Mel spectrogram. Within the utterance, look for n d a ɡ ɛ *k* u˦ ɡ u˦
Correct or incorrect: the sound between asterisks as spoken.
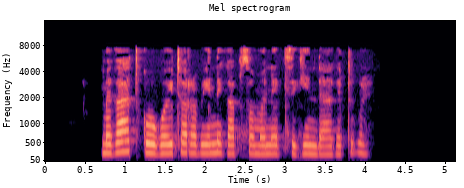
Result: incorrect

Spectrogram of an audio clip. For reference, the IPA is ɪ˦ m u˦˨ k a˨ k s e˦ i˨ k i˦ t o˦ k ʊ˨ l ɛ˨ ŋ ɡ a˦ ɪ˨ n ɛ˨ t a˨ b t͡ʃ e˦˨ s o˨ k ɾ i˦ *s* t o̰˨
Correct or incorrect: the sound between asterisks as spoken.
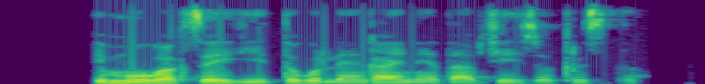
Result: correct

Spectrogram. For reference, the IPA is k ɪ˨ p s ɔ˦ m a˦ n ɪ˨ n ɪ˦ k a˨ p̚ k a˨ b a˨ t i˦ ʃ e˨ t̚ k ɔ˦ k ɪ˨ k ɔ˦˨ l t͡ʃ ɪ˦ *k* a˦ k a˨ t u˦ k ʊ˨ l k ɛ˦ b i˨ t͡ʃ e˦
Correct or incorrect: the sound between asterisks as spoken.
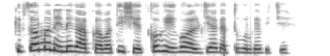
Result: incorrect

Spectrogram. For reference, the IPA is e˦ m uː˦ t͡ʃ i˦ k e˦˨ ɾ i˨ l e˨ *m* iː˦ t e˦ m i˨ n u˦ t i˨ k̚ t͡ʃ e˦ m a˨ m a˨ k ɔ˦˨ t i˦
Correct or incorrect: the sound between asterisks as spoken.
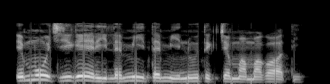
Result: correct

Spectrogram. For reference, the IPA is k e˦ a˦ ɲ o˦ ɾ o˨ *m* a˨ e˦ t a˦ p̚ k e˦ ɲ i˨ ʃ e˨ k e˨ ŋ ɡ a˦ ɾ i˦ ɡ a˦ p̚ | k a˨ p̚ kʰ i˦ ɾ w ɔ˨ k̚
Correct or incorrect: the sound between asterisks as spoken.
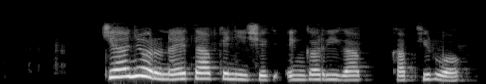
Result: incorrect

